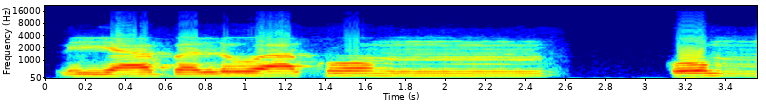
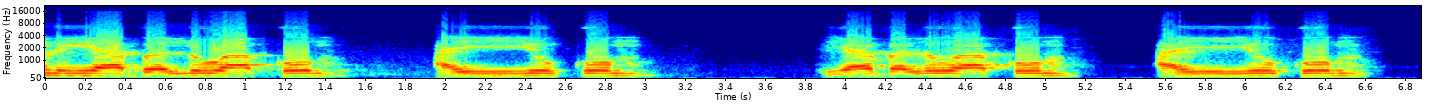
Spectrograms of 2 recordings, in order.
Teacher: Tidak ada samar, tidak ada dengung, harus jelas. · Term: izhar syafawi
